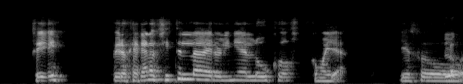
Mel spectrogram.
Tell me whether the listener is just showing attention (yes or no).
no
